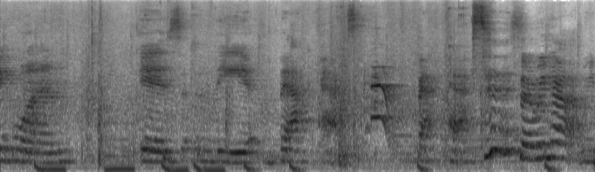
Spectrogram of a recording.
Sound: laughing

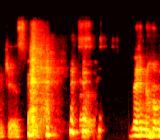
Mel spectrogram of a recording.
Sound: laughter

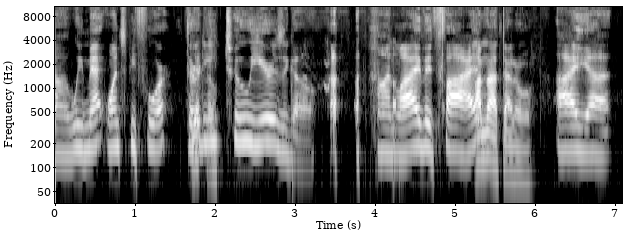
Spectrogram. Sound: laughs

